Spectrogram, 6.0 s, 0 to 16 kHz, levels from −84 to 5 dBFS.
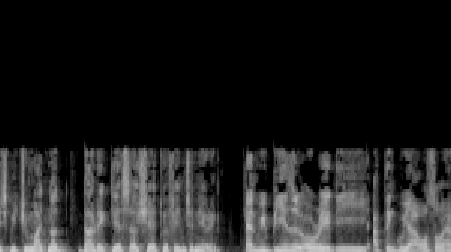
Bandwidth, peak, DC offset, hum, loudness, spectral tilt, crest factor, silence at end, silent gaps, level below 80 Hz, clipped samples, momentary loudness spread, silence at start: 6.8 kHz; -6 dBFS; under 0.1%; none; -19 LUFS; -6 dB/octave; 12 dB; 0 s; none; -50 dBFS; under 0.1%; 7 LU; 0 s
